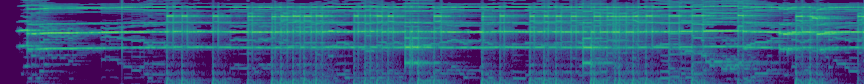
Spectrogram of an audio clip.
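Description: Improvised electronic music cuts in abruptly: a piercing, sustained high tone with overtones, like an alarm. After about a second and a half, an irregular stuttering, crackling texture joins it.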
